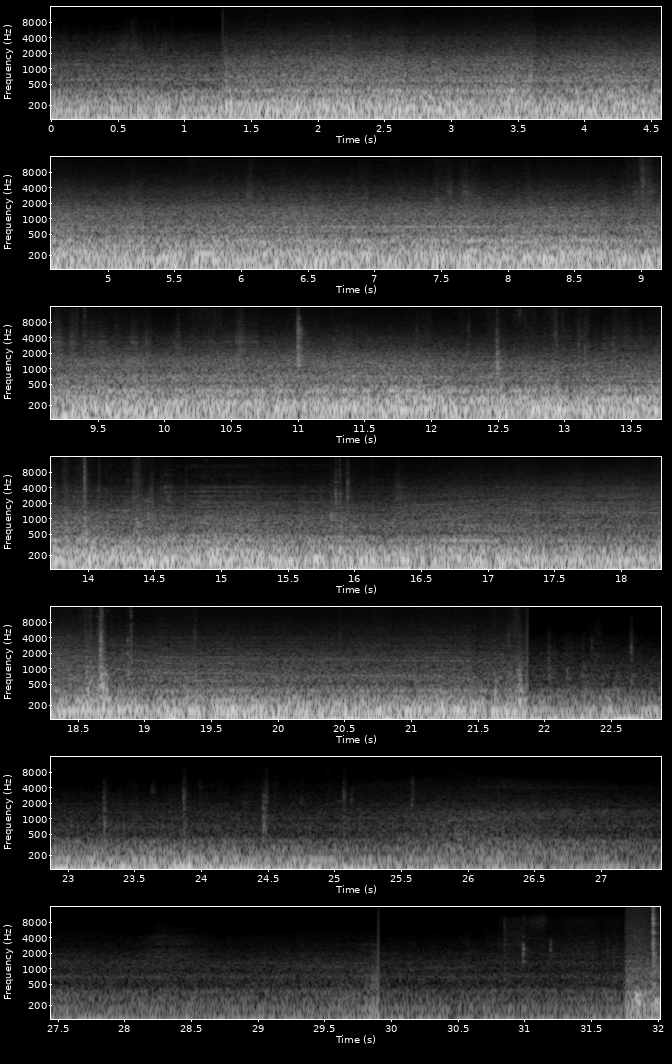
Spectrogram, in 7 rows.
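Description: Engine and road noise inside the cab of a Honda N-VAN six-speed manual, with its 660 cc three-cylinder engine running steadily as the van is driven. The sound drops off about two-thirds of the way through and is quieter near the end.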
